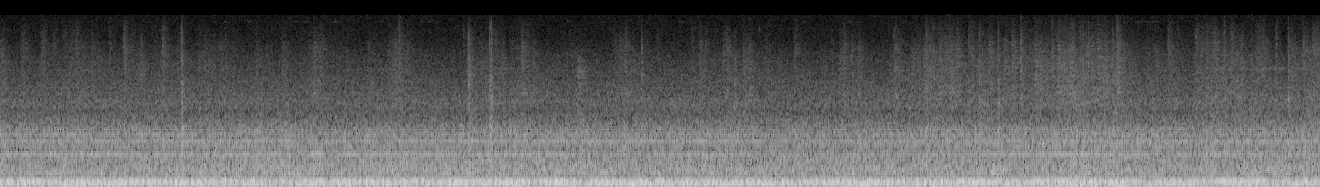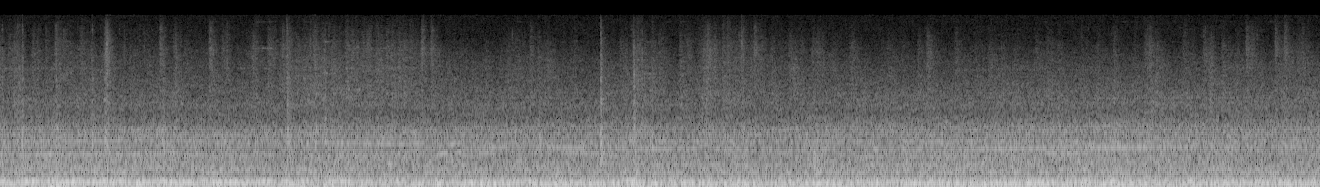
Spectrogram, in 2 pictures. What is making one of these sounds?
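Tyres roll over the road with a steady rumble.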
